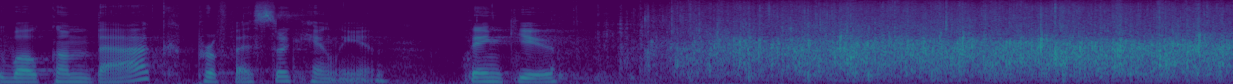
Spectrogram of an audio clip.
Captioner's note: applause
